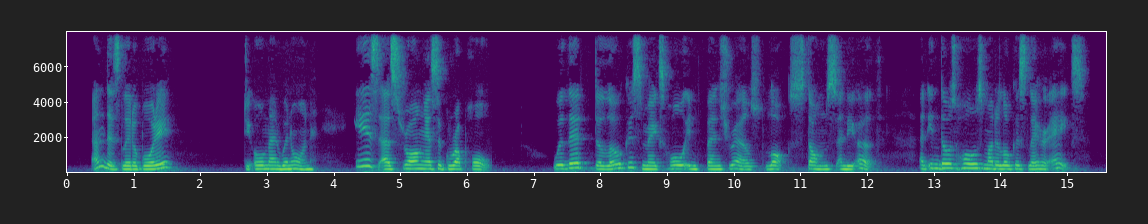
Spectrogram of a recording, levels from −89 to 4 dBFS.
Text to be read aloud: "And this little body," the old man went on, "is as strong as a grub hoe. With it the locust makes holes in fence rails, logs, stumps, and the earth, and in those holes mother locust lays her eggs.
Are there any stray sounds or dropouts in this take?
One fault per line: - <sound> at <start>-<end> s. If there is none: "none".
none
